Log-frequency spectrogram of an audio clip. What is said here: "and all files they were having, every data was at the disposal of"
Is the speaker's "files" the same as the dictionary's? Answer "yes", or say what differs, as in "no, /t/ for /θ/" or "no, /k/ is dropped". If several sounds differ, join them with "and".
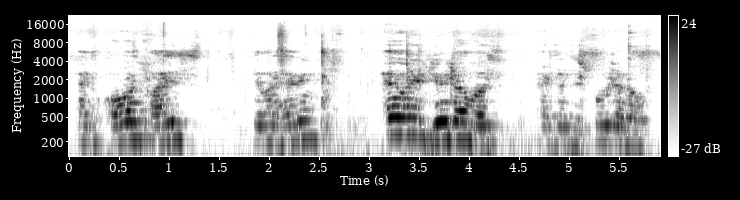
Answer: no, /l/ is dropped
